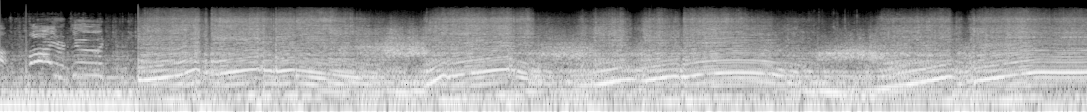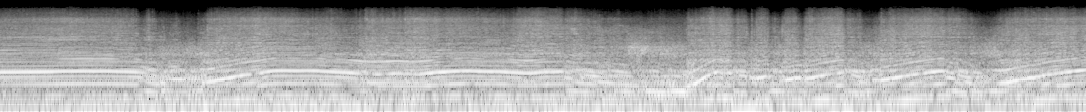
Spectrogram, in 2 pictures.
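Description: An Australian muscle ute's engine revs hard again and again, its loud pitch rising and falling in long sweeps close by, with voices faintly underneath.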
